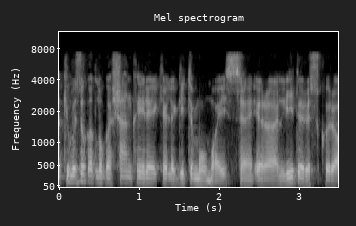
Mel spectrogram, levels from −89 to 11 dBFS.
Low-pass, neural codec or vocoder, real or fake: 7.2 kHz; codec, 16 kHz, 8 kbps, FunCodec, trained on LibriTTS, 25 frames a second; fake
